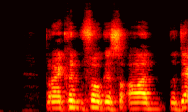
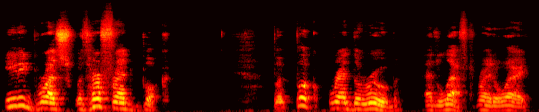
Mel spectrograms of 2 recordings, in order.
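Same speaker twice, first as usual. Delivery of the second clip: usual speaking voice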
